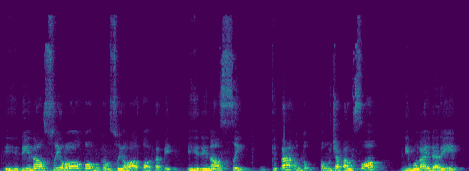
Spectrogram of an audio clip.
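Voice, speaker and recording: A woman's voice: medium pitch, creaky, a little mellow. A woman teaching Quran recitation, explaining pronunciation rules and patiently reciting and repeating example sounds. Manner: patient, demonstrates sounds slowly and repeats them. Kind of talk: tajweed lesson with recited examples. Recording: roomy echo.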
